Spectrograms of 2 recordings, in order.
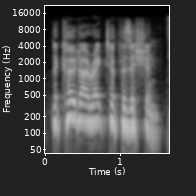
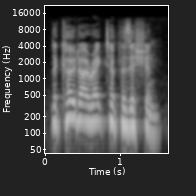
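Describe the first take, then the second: Both takes have the same delivery.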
